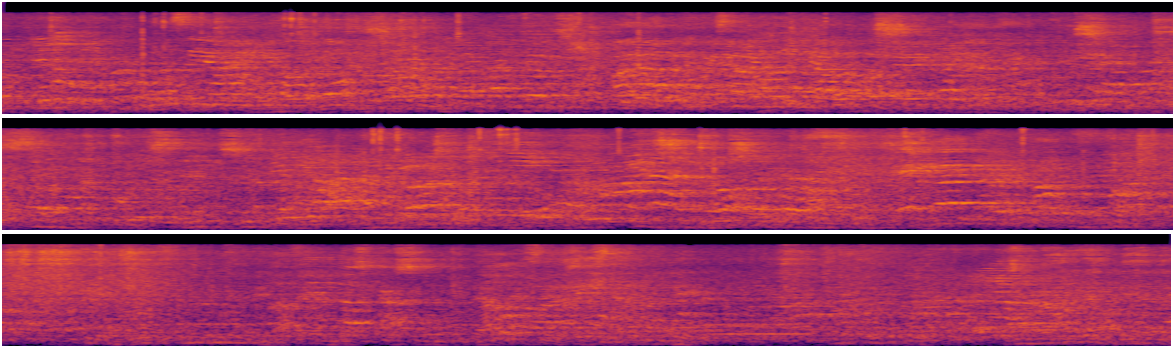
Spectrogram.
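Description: A crowd of adults chatters and talks nearby in a busy indoor space.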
